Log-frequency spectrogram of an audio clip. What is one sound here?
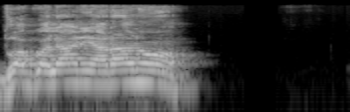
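A man sings a short melodic phrase close to a microphone.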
